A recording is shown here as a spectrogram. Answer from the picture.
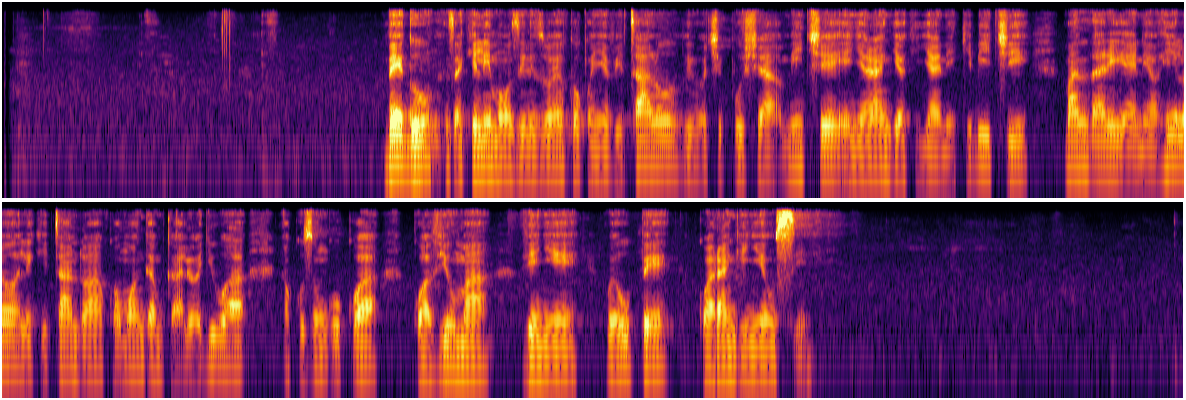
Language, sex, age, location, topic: Swahili, male, 36-49, Dar es Salaam, agriculture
